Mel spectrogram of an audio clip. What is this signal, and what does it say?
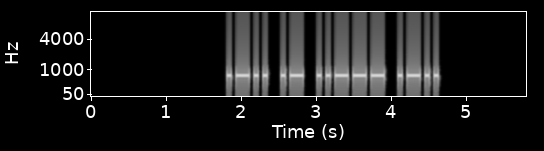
Morse code, heard as a keyed tone, about 20 wpm, 700 Hz. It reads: LA2L
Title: DXCC-100 Call Signs - 4 Characters - Repeated 2x - 20wpm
